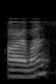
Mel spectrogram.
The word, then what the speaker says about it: islands: Islands of salt. Islands of salt. Islands of salt. بمعنى شوف كلمة islands الجزر. الS silent. cannot be pronounced. لا تلفظ. الS silent فتنطق islands.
